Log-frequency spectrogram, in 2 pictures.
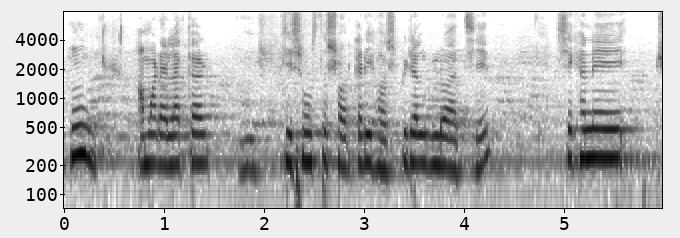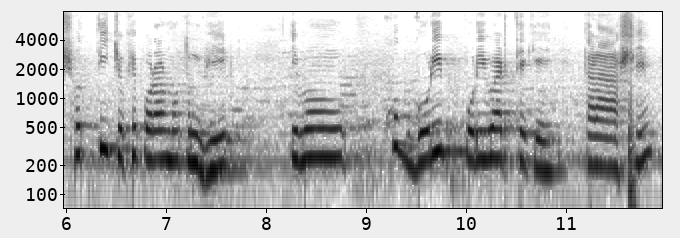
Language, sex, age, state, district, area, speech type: Bengali, female, 45-60, West Bengal, Paschim Bardhaman, urban, spontaneous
